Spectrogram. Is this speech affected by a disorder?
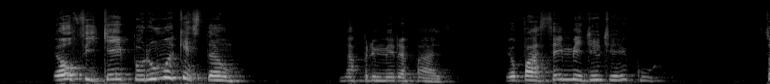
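Yes: cerebral palsy.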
